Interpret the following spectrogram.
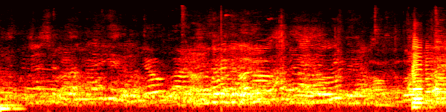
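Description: Background chatter of several indistinct voices talking at once.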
